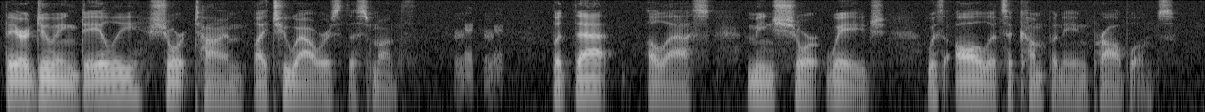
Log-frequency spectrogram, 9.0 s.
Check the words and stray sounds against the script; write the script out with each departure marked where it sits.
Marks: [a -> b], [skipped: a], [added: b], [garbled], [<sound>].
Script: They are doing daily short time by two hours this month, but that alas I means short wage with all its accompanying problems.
They are doing daily short time by two hours this month, [laugh] but that alas [skipped: I] means short wage with all its accompanying problems.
